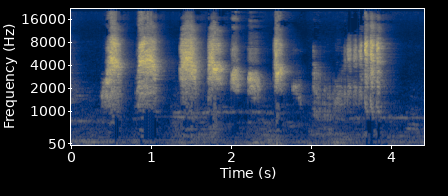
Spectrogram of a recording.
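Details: Three-month-old caged Madura long-tailed shrike delivering a run of loud, grating squawks, about two per second, easing into softer chattering notes and a brief rising trill near the end.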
